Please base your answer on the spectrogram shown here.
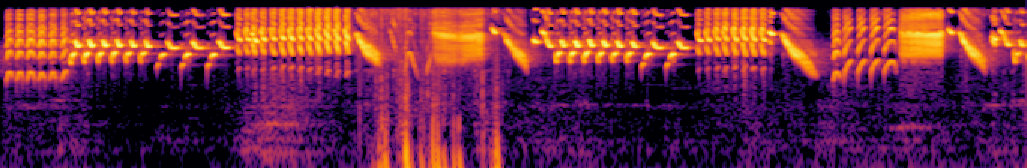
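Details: Loud European goldfinch song from an aviary bird: rapid, liquid twittering phrases of tinkling high notes, buzzy downslurred rasps and quick trills, broken once by a brief low rumble of handling noise.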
